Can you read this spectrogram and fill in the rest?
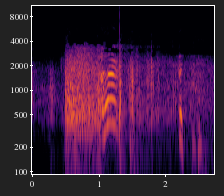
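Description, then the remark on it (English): A single loud gunshot among trees in late afternoon bursts out sharply and trails into a rough, rumbling wash of noise, with a brief voiced cry from the man shot in the thigh rising over it and a few fainter cracks afterward. “The bullet had slammed into the fleshy part of my thigh and passed clear through.”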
